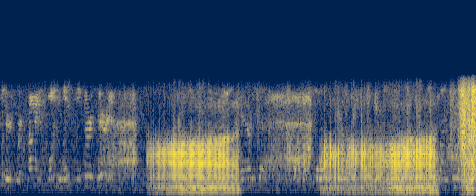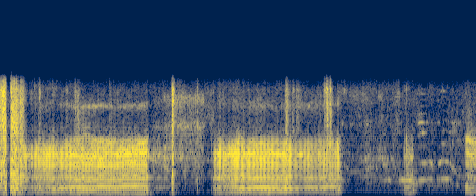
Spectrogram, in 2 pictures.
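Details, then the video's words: Domestic dog growling indoors in long, low, throaty bouts of two to three seconds each, repeated four times with short pauses; a radio or television voice murmurs in the background between growls. "Funny growling dog"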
